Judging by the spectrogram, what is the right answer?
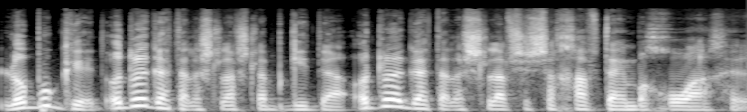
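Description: Speaking very fast, a man with a fairly high pitch swings very widely in pitch, recorded with a dry, close sound and no echo. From Israel, Eilat. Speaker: singer and songwriter. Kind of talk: casual chat. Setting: studio. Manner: halting with repetitions.

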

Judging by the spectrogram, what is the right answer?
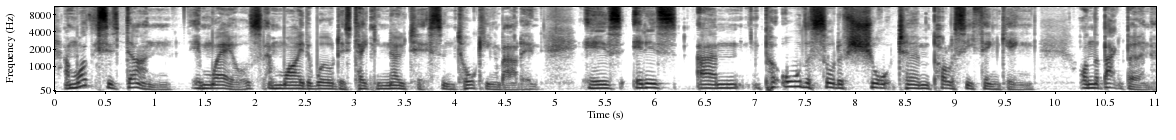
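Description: A somewhat breathy, dark, mellow voice with a British accent, very wide pitch swings and a moderate pace. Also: man, medium pitch for a man. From UK. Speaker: university dean. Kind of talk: radio interview.

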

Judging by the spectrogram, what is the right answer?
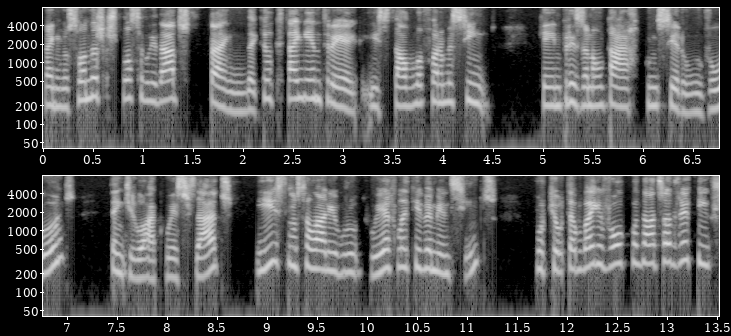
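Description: In a dry, close sound with no echo, a woman talks fairly quickly in an ordinary speaking voice. Her fairly high pitch carries lively intonation and big swings in loudness. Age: 40s. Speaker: HR director. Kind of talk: casual panel discussion.

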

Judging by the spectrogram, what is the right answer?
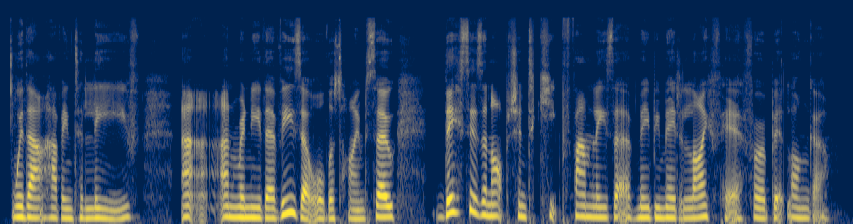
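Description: A woman's plain, everyday voice, fairly low in pitch, at a fairly quick pace with fairly even intonation. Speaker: radio host. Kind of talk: radio interview. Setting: studio.

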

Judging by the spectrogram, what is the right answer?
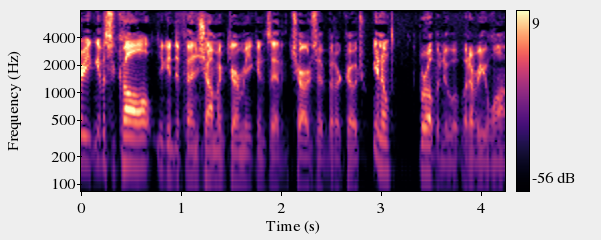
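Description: A man's bright, sharp voice with an American accent and very wide pitch swings, over a quiet background. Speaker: sports radio host. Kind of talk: sports talk radio discussion. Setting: studio.

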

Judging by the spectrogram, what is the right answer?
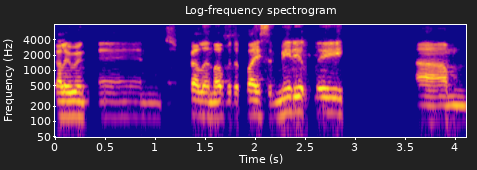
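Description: A man talks with an Australian accent. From North Queensland, Australia. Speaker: teacher. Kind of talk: interview. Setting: parents' room of a child play area. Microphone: poor internet audio.

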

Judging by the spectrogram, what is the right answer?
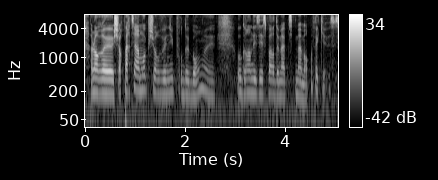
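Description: A woman's fairly low voice at a very fast pace, with fairly even intonation. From France. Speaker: gym owner. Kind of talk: panel discussion. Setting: stage with audience.

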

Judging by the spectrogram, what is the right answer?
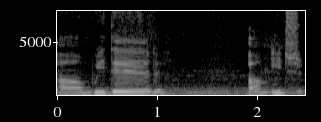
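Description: Background noise is noticeable here. A woman talks over it at a medium pitch. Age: 30s. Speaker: high school English teacher. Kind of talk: casual interview. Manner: hesitant with many fillers.

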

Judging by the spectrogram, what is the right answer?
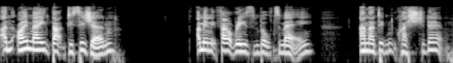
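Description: Long, frequent pauses break up speech delivered at a moderate pace with ordinary pitch variation over a quiet background. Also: woman, medium pitch for a woman. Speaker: martial arts business leader. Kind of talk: interview conversation.

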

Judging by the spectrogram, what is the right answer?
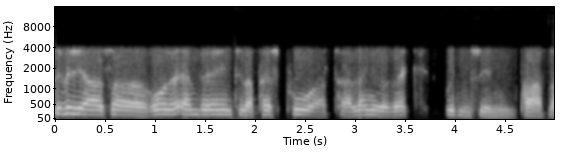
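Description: With an ordinary speaking voice, a man talks at a moderate pace in a fairly high pitch with ordinary pitch variation. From Luxembourg. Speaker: caller, mechanical engineer. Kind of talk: phone-in chat.

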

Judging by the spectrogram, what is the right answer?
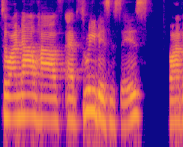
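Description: A woman with a Manchester accent speaks in a bright, sharp tone. Her pitch is fairly low and her intonation fairly even. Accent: Mancunian northern English. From Manchester, northern England. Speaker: business mentor and former travel executive. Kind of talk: casual interview.

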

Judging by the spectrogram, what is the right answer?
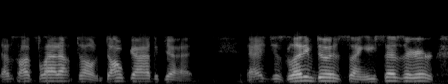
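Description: With a Southern US accent, a man speaks at a fairly high pitch. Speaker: fishing guide. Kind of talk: casual radio chat. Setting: phone call. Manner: rambling.

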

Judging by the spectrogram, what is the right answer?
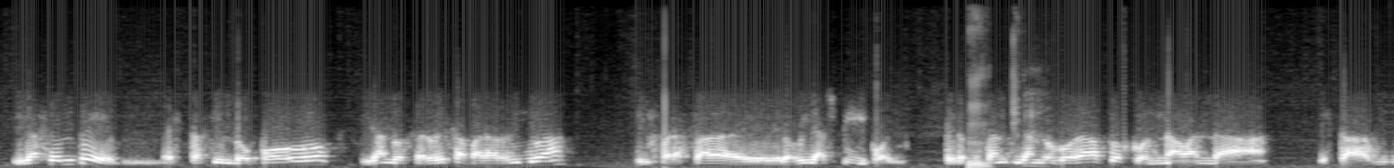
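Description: A fairly slow pace with music in the background. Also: man. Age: 40s. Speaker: journalist. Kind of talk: interview. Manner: halting, many repetitions.

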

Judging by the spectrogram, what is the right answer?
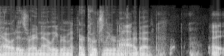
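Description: The voice moves at a very fast pace with very even loudness. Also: man, very deep, low pitch for a man. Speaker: radio show producer. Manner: monotone, flat, unexcited; flat delivery, doesn't sound excited.

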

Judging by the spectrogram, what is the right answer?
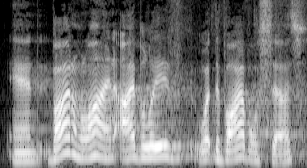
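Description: High pitch from a man, with noticeable background noise. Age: 50s. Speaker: pastor. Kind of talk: sermon. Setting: church.

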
